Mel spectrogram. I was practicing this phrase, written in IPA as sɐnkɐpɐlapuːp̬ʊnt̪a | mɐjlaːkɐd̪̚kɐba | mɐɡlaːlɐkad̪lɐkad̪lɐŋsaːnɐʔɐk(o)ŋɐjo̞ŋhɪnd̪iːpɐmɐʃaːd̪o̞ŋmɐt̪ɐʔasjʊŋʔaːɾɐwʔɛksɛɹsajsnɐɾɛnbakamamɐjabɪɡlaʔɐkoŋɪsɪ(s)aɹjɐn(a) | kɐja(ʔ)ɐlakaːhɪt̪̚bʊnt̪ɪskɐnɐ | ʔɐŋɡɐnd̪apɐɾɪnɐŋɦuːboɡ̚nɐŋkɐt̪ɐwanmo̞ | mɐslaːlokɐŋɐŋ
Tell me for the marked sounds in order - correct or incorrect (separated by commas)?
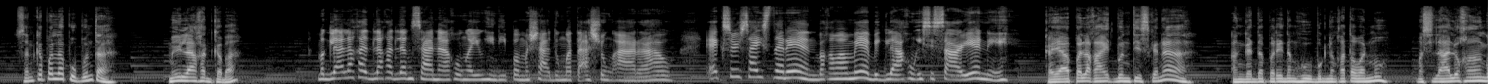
correct, correct, incorrect, incorrect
